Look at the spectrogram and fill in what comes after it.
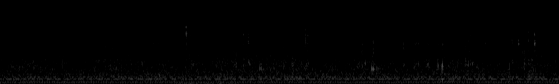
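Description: Faint close-miked chewing of pepperoni pizza by two people, with a few soft mouth clicks now and then over a steady low hum.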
